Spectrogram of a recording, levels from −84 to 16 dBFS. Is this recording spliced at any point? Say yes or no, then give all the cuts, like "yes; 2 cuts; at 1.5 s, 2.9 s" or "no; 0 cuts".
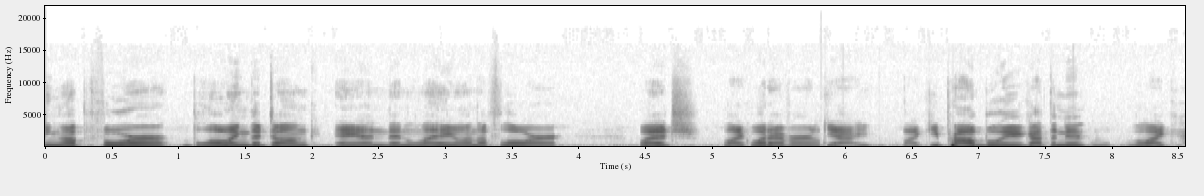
yes; 1 cut; at 5.8 s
